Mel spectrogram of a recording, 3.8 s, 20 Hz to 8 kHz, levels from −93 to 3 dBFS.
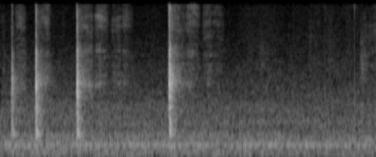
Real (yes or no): yes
